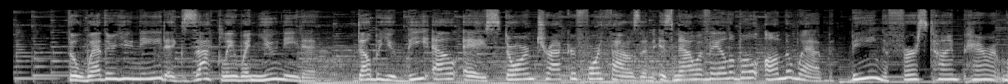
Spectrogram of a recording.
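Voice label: Canadian English, female, commercials; voice over; accent of canada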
